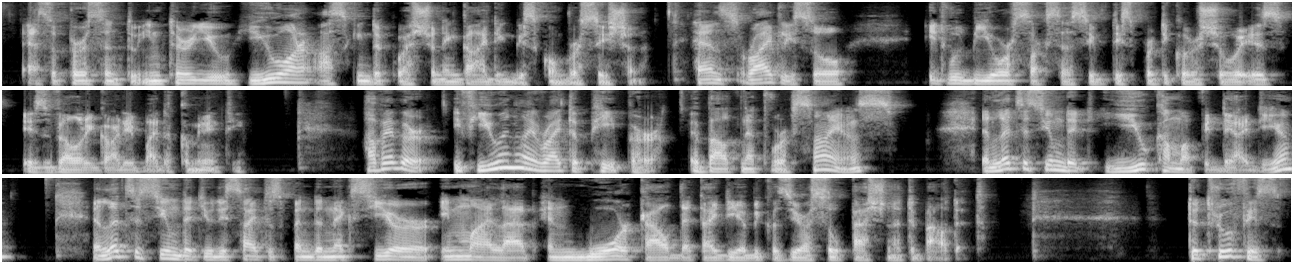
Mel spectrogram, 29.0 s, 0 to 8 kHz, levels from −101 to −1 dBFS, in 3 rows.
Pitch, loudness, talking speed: 105 Hz, -15 LUFS, 170 wpm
